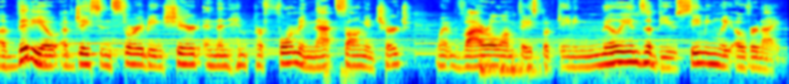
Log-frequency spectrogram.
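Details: Adult male narrator; Ordinary speech.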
